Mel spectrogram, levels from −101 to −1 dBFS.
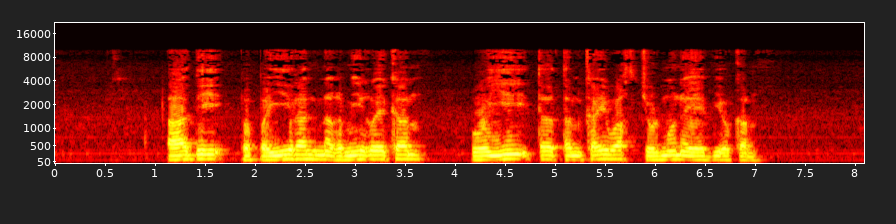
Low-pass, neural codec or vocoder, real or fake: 9.9 kHz; none; real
